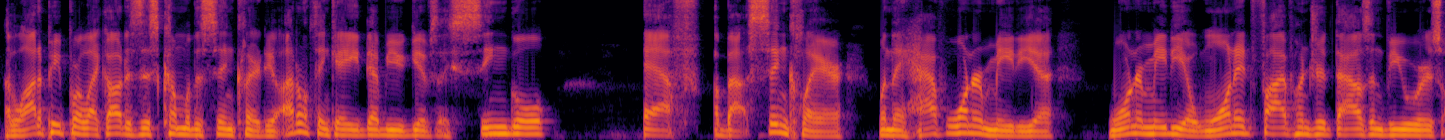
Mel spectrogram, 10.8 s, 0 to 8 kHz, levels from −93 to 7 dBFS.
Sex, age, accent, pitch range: male, 30-49, American, 110-145 Hz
